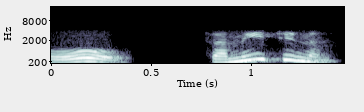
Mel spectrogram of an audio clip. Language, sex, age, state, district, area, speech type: Sanskrit, female, 30-45, Karnataka, Hassan, urban, conversation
